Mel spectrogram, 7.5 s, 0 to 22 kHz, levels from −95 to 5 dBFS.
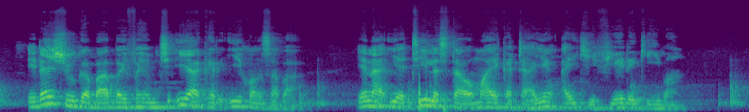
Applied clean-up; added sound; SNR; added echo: none; Thump, thud; 20 dB; none.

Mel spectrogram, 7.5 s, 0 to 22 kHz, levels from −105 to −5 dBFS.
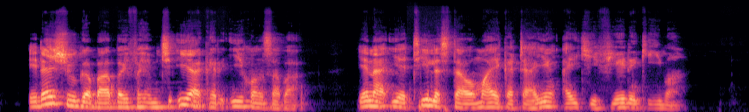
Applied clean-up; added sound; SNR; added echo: neural mask model DeepFilterNet 3.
